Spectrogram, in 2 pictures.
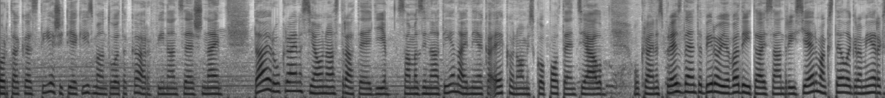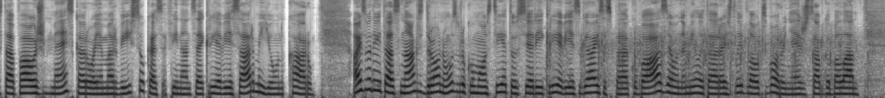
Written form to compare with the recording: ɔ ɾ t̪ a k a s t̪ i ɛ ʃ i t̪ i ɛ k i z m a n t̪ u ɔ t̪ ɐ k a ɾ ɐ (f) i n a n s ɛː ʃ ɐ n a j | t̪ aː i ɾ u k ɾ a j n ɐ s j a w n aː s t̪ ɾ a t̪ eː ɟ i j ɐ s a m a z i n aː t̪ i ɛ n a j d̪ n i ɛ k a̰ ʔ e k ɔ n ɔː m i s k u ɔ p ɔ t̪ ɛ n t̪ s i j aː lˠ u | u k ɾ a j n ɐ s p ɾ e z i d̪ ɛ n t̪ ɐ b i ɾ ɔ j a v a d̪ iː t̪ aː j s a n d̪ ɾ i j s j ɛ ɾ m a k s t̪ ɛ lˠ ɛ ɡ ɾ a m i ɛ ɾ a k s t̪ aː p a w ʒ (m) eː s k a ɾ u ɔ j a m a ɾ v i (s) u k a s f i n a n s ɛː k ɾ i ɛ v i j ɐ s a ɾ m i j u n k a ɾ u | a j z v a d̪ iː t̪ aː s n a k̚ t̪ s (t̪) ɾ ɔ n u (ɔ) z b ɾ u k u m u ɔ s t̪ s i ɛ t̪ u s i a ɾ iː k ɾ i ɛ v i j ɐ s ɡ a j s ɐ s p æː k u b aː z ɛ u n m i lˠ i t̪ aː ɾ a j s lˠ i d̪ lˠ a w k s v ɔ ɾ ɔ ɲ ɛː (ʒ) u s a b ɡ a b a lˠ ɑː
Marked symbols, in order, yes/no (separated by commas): yes, yes, yes, no, no, yes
